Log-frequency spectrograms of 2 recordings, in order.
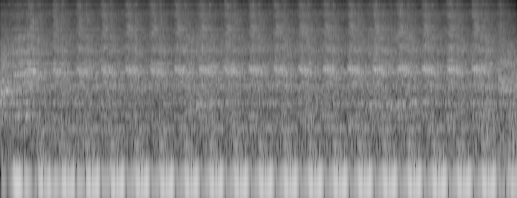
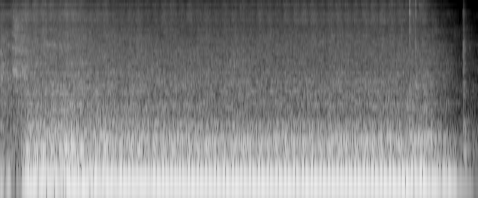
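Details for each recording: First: Side-by-side off-road vehicle with the fuel pump relay pulled while demonstrating a kill switch: steady starter cranking at about four even beats a second that never catches; no fuel pump running, crank no start. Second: Side-by-side off-road vehicle after installing a kill switch in the circuit between the PCM and the fuel-pump relay: the engine catches right away, revs cleanly and holds a steady throaty note before cutting off; it starts normally.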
